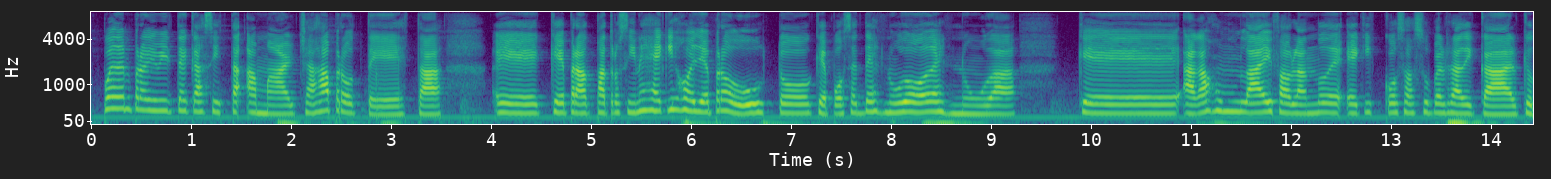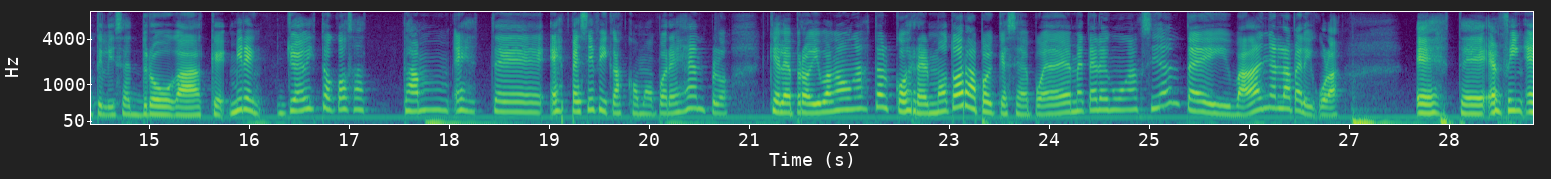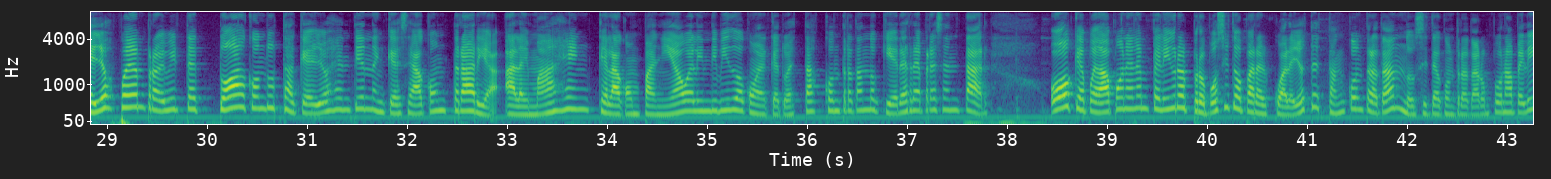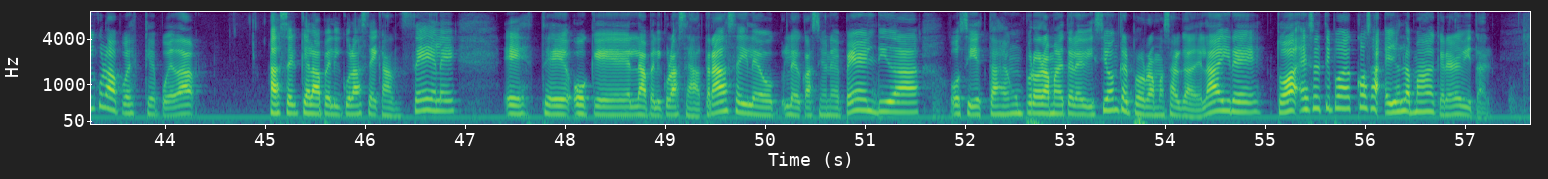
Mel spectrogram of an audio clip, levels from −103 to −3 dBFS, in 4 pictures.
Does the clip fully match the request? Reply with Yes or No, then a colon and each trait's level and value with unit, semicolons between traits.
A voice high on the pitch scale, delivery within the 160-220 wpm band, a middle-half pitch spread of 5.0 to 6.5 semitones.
Yes: high, 210 Hz; average, 170 wpm; wide, 5.5 semitones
